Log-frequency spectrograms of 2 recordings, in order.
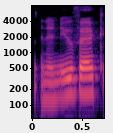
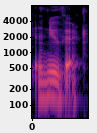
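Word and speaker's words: Inuvik: mine human resources officer an anubic a nuvic that's how you say it labor market programs deputy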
